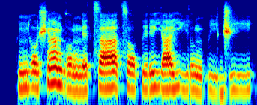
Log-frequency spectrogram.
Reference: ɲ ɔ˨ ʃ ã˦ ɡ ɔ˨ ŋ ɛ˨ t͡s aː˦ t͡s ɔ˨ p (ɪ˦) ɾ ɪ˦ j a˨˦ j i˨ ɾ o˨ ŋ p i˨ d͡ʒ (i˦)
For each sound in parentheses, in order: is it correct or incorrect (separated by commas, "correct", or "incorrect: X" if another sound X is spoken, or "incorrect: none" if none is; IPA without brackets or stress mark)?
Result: incorrect: ɪ˨, correct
